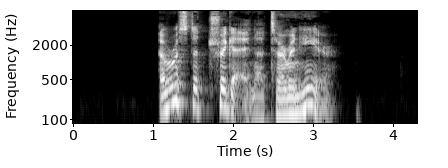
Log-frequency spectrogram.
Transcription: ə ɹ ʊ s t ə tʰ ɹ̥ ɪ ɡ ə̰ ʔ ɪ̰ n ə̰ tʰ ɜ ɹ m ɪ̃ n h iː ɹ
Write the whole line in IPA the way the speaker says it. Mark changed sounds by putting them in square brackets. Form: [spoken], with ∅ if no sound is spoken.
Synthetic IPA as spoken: ə ɹ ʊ s t ə tʰ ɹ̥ ɪ ɡ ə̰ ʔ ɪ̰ n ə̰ tʰ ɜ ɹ m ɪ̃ n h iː ɹ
